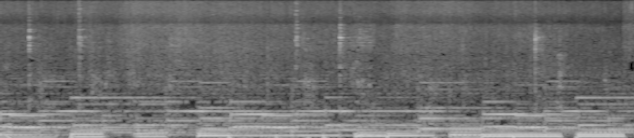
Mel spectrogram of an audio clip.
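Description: A flat metal spatula stirring and scraping pav bhaji masala that is sizzling in oil in a kadhai, with a few sharp scrapes against the pan. Background music with held notes plays under it.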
